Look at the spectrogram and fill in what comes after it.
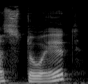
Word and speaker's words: стоит: The difference is stress. With the verb стоит, the stress is on the first syllable, like I just read. But with стоять, it's on the second.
